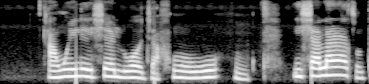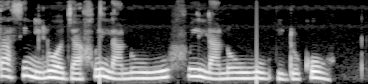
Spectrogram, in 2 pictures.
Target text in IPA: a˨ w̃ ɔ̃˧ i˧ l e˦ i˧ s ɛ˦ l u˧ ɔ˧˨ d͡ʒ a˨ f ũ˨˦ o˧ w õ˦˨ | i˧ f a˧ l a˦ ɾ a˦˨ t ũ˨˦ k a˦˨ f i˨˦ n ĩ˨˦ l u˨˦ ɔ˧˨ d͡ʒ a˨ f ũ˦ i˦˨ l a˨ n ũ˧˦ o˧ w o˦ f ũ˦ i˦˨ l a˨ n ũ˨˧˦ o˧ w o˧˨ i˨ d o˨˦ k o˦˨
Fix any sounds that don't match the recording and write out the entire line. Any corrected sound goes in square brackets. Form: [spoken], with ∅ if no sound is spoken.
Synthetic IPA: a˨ w̃ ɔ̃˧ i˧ l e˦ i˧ [ʃ] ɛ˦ l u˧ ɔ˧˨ d͡ʒ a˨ f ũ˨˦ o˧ w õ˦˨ | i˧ [ʃ] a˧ l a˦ ɾ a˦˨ t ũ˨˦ [t] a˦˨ [s] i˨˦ n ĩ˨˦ l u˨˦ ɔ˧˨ d͡ʒ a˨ f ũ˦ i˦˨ l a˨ n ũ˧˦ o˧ w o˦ f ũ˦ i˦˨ l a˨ n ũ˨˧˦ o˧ w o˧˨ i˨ d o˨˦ k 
